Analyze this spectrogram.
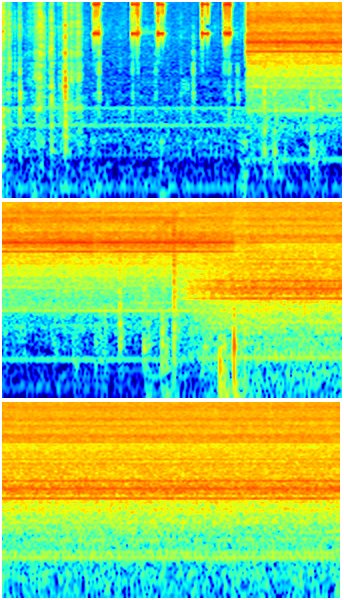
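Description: A few light clicks, then cooling fans start suddenly about two and a half seconds in and run with a loud, steady rushing whir. The tone of the whir shifts a few seconds later as another fan joins in.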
